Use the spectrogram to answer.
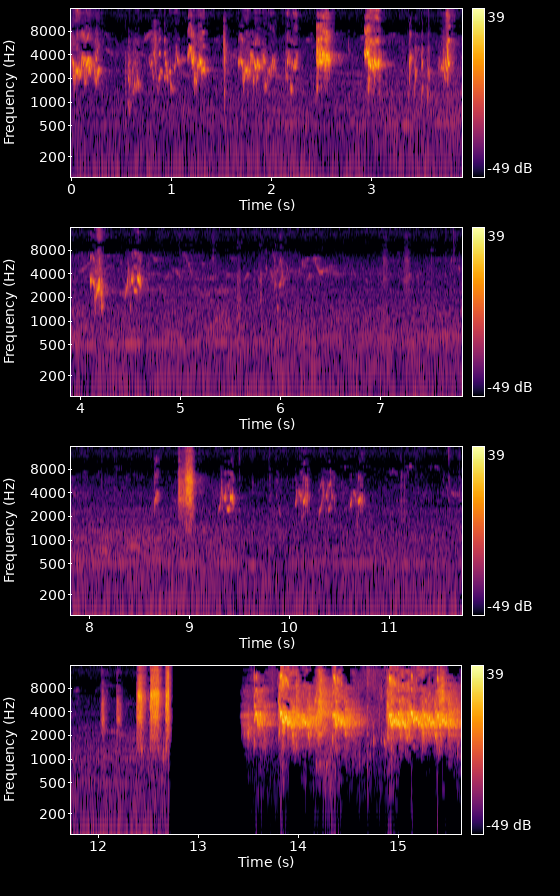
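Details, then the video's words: Budgerigars of various kinds at a breeder: quiet scattered clicks and short chirps for several seconds, a brief silence, then loud rasping, buzzy warbling chatter in the final seconds. "Chant perruches"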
